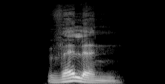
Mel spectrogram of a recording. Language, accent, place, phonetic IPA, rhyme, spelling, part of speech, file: German, Germany, Berlin, [ˈvɛlən], -ɛlən, Wällen, noun, De-Wällen.ogg
- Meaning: 1. dative plural of Wall 2. gerund of wällen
